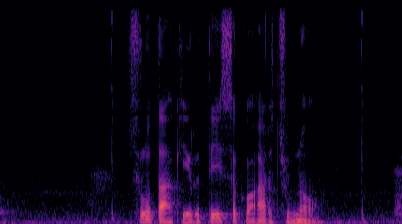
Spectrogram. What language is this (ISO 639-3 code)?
jav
